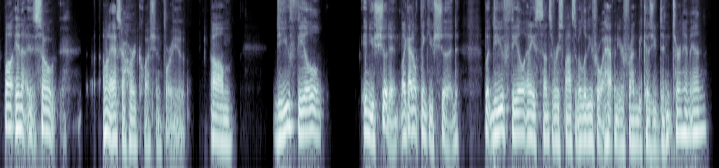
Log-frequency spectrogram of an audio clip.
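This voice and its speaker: A man with an American accent speaks at a moderate pace in a very deep, low, somewhat breathy voice with a dark, mellow tone and ordinary pitch variation. He leaves long, frequent pauses, and the recording is very clean with a silent background. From Michigan, city. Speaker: podcast host, veteran. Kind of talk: casual interview.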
